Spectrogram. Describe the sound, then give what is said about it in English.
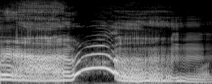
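A person's voice imitates a horse's neigh: one loud, drawn-out, groaning call that leaps sharply upward in pitch midway, then slides back down to a low rumble. No talking. “that does sound like a horse.”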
